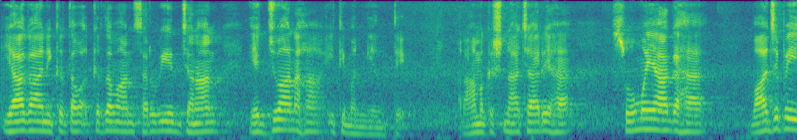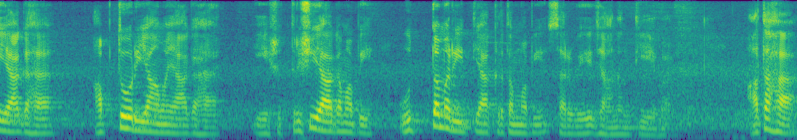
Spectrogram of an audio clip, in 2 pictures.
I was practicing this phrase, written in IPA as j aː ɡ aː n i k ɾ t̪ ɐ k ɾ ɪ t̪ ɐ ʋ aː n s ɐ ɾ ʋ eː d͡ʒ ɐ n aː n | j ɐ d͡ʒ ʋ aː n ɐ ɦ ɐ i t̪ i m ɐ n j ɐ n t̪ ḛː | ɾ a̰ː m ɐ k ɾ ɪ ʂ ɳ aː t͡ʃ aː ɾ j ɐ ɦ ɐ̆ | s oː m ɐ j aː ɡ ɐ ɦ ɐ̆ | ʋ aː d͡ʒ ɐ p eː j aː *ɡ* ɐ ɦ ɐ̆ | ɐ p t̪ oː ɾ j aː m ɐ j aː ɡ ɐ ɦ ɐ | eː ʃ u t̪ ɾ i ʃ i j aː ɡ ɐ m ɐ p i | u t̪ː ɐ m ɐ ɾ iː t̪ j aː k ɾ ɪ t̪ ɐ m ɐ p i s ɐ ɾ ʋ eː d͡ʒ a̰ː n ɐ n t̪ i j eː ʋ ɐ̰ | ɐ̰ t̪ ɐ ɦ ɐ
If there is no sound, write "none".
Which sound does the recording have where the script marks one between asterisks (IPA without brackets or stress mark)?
ɡ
